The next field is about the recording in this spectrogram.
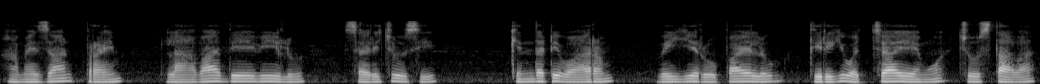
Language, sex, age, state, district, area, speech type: Telugu, male, 18-30, Andhra Pradesh, West Godavari, rural, read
